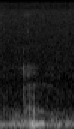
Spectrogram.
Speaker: oh my gosh that's my stomach guys do you hear that that is crazy that I'm sorry it's been happening this whole time I'm hungry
